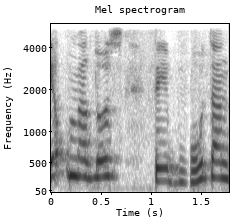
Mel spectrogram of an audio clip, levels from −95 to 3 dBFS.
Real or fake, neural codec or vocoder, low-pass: fake; vocoder, 44.1 kHz, 80 mel bands, Vocos; 5.4 kHz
